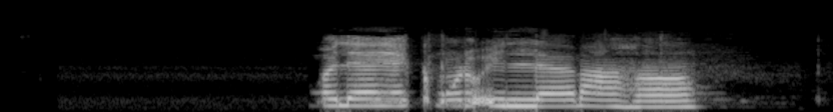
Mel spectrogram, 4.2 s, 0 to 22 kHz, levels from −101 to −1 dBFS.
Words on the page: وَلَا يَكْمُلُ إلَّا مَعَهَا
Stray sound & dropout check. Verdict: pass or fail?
pass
